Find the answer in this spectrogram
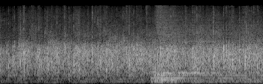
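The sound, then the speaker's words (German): Dense, steady applause from a crowd at a finale fills the whole stretch, loud, with a brief raised voice or cheer rising through the clapping about halfway through. “Und ihr kriegt einen großen Applaus für das Finale hier, was wir auf die Böen haben.”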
